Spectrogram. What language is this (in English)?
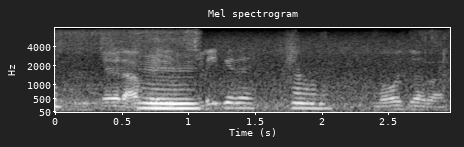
Punjabi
